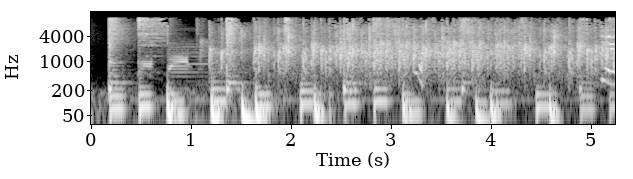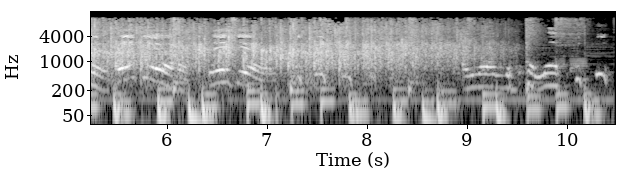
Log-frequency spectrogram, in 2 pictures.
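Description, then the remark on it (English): A crowd claps loudly and steadily for about ten seconds, with cheering voices rising through the middle and a thumping beat underneath before it fades out. “Kenny, for the audience clapping.”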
